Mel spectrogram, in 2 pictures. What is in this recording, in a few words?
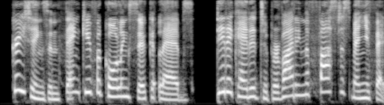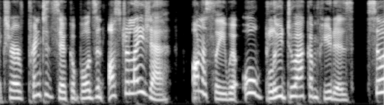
NZ Female Voice Phone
